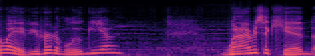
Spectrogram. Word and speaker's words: Lugia: ] by the way have you heard of Lugia when I was a kid I actually didn't know how to pronounce it so I called him luigia it said that the Pokemon once uh said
